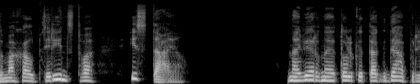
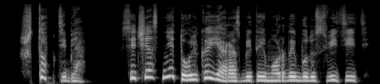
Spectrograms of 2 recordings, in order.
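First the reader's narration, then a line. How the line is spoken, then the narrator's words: Threatening. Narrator (Russian): пригрозила ему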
